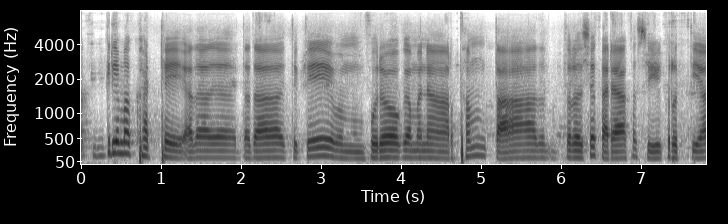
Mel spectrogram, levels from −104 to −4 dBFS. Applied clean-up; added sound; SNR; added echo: neural separator model SepFormer DNS4.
